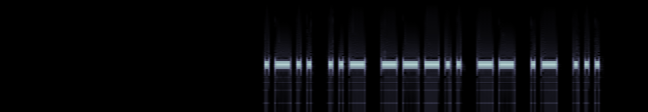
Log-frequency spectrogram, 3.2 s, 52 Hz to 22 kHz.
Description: Morse code, heard as a keyed tone, about 46 wpm, 700 Hz. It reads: LU8MAS
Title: DXCC-100 Call Signs - 6 Characters - Repeated 2x - 45wpm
